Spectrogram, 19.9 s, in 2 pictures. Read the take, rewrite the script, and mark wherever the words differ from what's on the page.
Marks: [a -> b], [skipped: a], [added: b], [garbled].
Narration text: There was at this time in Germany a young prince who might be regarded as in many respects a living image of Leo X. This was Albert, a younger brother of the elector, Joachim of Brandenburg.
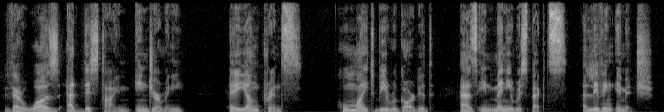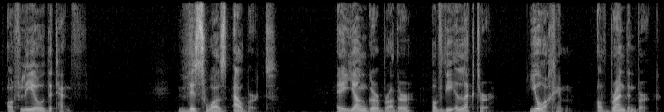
There was at this time in Germany a young prince who might be regarded as in many respects a living image of Leo X. This was Albert, a younger brother of the elector, Joachim of Brandenburg.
